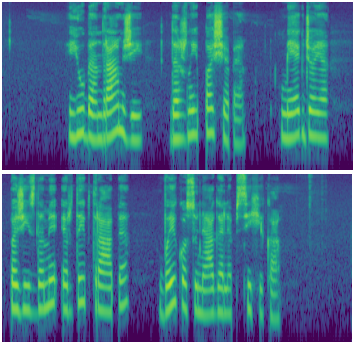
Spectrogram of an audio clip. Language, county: Lithuanian, Telšiai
